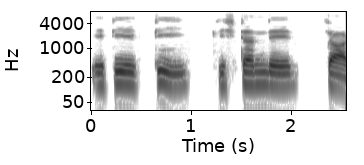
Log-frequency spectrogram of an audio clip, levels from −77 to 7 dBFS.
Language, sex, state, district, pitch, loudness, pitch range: Bengali, male, West Bengal, Dakshin Dinajpur, 130 Hz, -21 LUFS, 125-135 Hz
